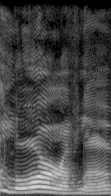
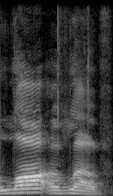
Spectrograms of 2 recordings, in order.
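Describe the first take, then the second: First: The word law ends with an R sound. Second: The word law ends with no R sound. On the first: The speaker calls it wrong. "You you say lar, lar" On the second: The speaker calls it right. "There's no R"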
